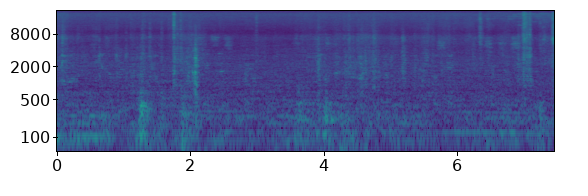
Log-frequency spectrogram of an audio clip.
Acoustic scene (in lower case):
bus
